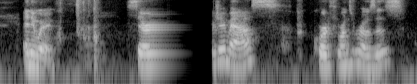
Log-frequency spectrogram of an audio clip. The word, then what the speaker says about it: Maas: roses yes I know I always mispronounce her name moss I just I guess I assume that the two A's are like long anyway sara jay mass Corwin's roses it's the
